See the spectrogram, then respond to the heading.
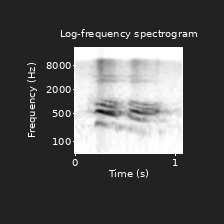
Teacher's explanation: Notice that this is with the long vowels, right? If you leave out the two u's, you get koko, which is the word for here, not high school. Okay? So koko and koukou, very important to make those distinctions.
